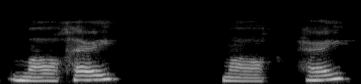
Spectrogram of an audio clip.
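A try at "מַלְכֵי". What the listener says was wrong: Che. You got to hear that guttural. Che.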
